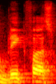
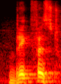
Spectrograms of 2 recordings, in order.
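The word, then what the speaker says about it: breakfast: अगर आपने इसको ब्रेकफास्ट बोला, जो मुझे लगता है कि सही प्रोनाउंसिएशन होना चाहिए, लेकिन वो सही नहीं है, क्योंकि इसका प्रोनाउंसिएशन ब्रेकफास्ट होता है।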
